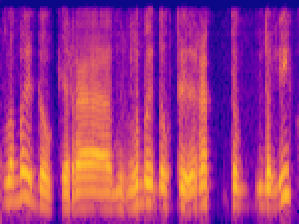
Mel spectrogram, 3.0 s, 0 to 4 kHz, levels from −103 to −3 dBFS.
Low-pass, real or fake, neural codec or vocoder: 3.6 kHz; fake; codec, 16 kHz, 6 kbps, DAC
